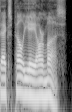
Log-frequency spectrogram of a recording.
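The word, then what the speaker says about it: Expelliarmus: I also don't know if you're aware, but the charm is pronounced expelier armas. Not quite sure why you thought it began with an S, but that's okay.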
